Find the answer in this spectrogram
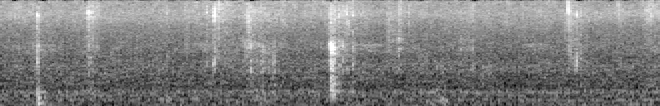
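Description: Honey bees buzzing steadily in a crowd over an open hive, with two short knocks, about a quarter second in and about two seconds in, as the wooden hive rim is handled.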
